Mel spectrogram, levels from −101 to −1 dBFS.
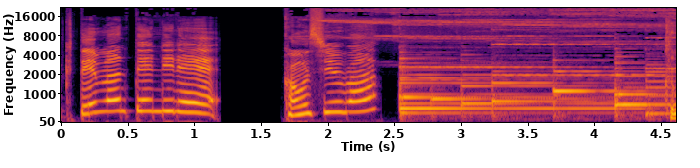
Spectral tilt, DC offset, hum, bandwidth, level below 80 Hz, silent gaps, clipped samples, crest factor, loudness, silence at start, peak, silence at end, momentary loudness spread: -2.5 dB/octave; under 0.1%; none; over 20 kHz; -62 dBFS; 1.20-1.64 s; under 0.1%; 16 dB; -22 LUFS; 0.05 s; -6 dBFS; 0 s; 7 LU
